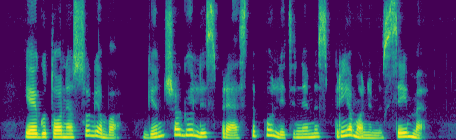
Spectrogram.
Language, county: Lithuanian, Panevėžys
